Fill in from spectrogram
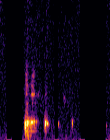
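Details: Chicken; alarm call; warning other chickens of a ground predator nearby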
